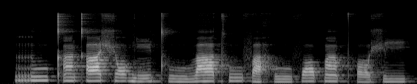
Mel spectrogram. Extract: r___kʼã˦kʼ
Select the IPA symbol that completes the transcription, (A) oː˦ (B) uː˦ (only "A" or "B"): B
